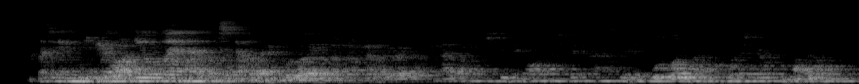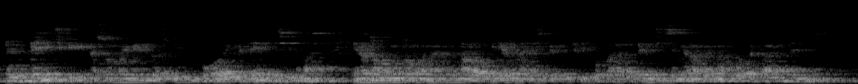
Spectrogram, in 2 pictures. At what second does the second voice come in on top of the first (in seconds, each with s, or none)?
0.8 s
